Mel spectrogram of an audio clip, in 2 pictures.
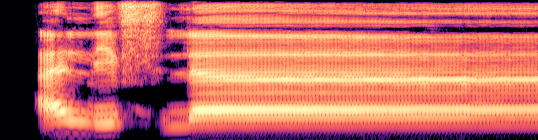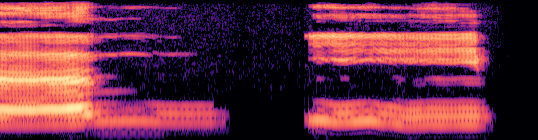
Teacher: mim yang mati bertemu mim. Maka bacaannya memasukkan. Idgham memasukkan. Maka tak boleh kita baca seperti menyebut satu huruf alif lam mim.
